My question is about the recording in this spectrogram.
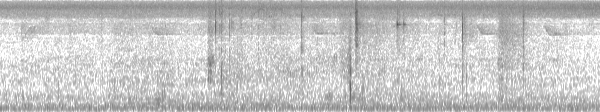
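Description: Faint forest ambience with a steady high hiss, broken near the middle by about half a dozen short, sharp clicks and ticks.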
